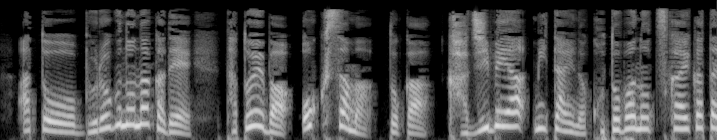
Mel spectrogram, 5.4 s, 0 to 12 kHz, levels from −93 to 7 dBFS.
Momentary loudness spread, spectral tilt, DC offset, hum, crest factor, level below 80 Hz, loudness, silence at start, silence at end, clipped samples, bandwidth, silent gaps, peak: 8 LU; -4 dB/octave; under 0.1%; none; 14 dB; -44 dBFS; -15 LUFS; 0.15 s; 0 s; under 0.1%; 10 kHz; none; 0 dBFS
